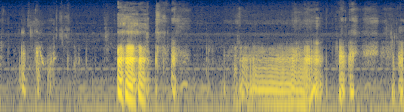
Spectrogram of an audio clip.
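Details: Pet dog Zoey gives a sudden loud groaning grunt, then a longer drawn-out moaning vocalisation with a falling then rising tone, between soft snorts; a low hum persists indoors.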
